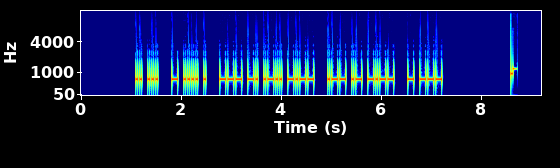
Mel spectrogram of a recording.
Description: Morse code, heard as a keyed tone, about 30 wpm, 700 Hz. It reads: IS THE ONLY WAY TO
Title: Sets of 5 Words Encore 30wpm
